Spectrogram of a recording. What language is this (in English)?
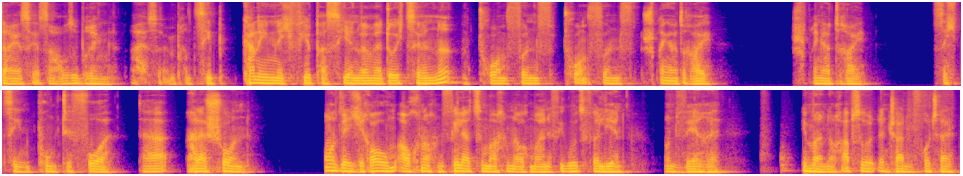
German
